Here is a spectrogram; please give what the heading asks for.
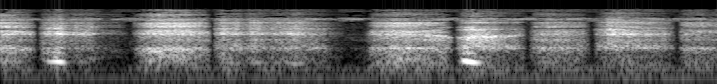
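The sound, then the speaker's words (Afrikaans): Laboured, ragged breathing of a man with broken ribs: many heavy gasping breaths in an uneven rhythm. Two inhalations catch in short, low, strained voiced groans. “My ribbes is af, ek kan sukker asemhaal.”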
